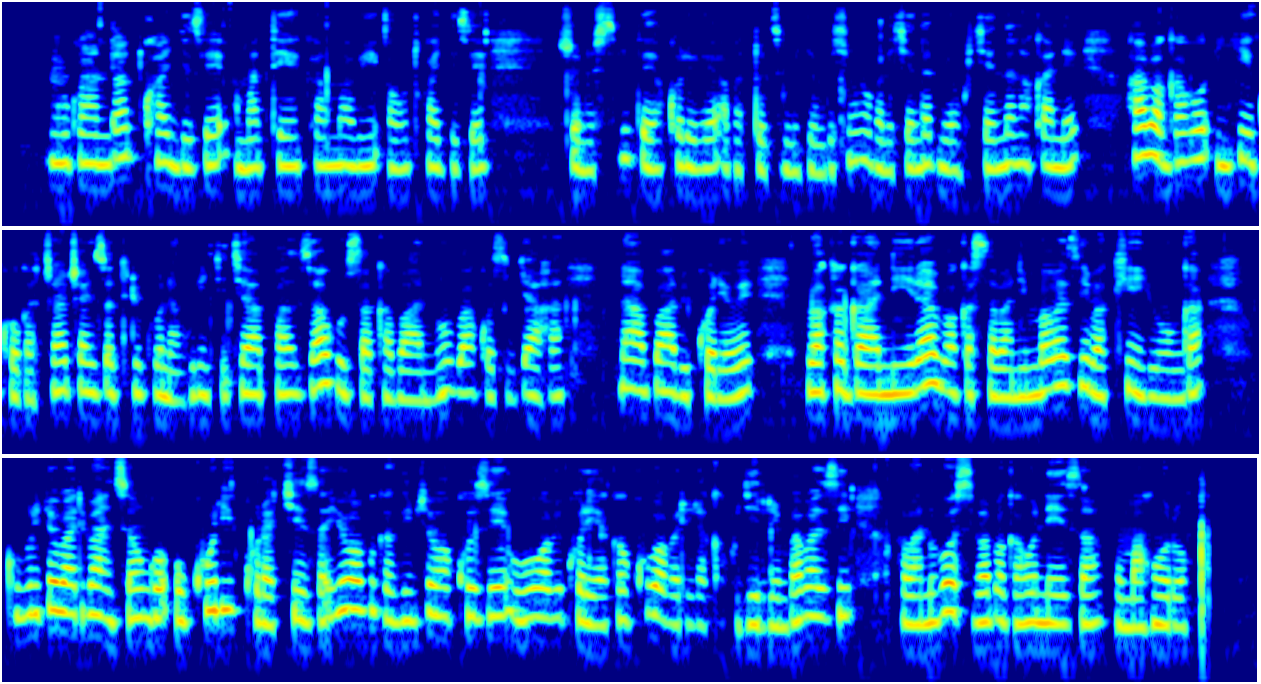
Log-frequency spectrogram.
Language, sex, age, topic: Kinyarwanda, female, 18-24, government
